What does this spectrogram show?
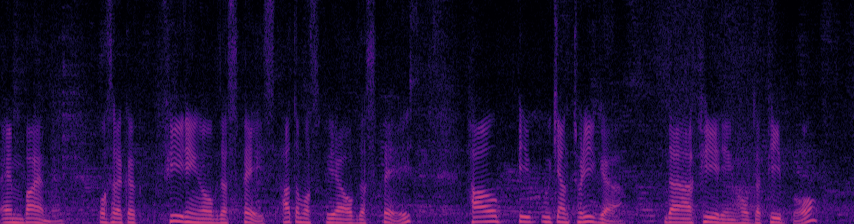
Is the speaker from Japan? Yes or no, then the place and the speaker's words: yes; Japan; now in Beijing, China; from Japan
